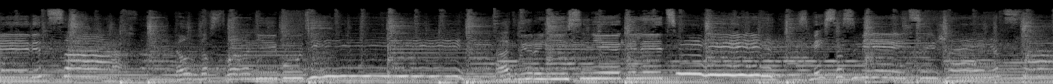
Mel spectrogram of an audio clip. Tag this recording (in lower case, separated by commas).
music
